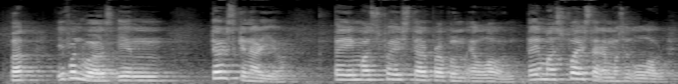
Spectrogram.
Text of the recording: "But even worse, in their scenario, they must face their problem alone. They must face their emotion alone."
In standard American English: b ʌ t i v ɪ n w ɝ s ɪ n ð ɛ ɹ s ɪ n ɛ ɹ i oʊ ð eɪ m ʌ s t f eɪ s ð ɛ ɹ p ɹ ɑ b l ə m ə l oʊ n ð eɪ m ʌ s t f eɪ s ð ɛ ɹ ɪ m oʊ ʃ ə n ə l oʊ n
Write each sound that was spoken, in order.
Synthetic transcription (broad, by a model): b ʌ t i w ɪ n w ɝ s ɪ n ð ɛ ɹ s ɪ n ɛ ɹ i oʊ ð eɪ m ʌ s t f eɪ s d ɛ ɹ p ɹ ɑ b l ə m ə l oʊ n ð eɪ m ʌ s t f eɪ s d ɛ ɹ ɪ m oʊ s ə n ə l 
